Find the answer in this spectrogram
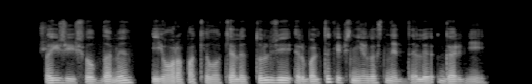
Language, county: Lithuanian, Klaipėda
